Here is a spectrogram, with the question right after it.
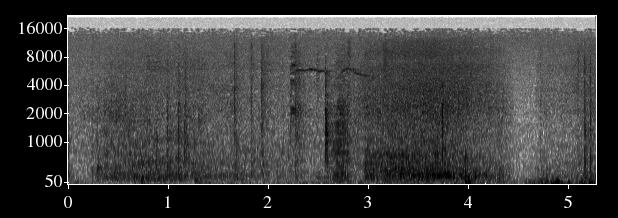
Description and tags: Slide and creak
